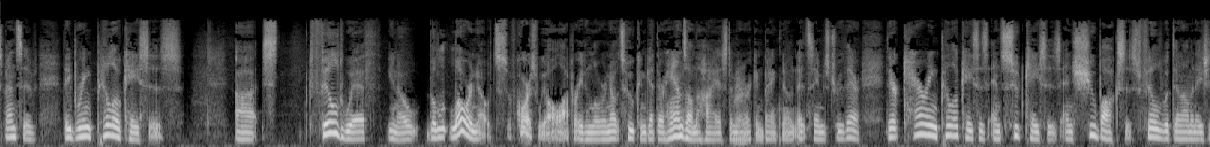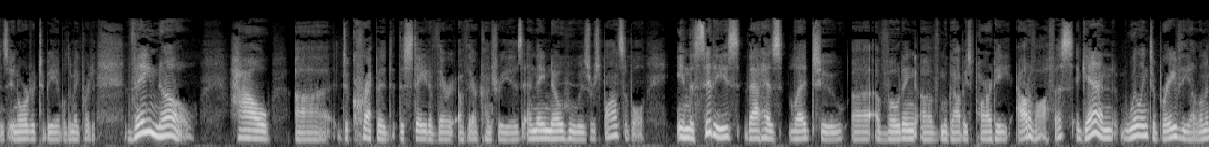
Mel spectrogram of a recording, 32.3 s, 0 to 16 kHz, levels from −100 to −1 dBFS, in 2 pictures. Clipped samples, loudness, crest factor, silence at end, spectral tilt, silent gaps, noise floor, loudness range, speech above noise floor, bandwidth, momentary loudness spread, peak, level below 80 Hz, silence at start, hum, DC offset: under 0.1%; -26 LUFS; 18 dB; 0 s; -5.5 dB/octave; none; -53 dBFS; 3 LU; 28 dB; 10.5 kHz; 11 LU; -8 dBFS; -64 dBFS; 0.05 s; none; under 0.1%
